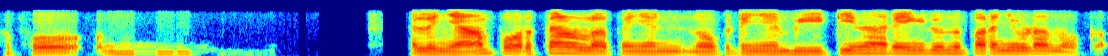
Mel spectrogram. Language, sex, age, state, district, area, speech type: Malayalam, male, 30-45, Kerala, Wayanad, rural, conversation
